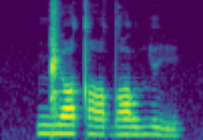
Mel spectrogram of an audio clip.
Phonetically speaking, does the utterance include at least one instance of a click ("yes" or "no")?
yes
